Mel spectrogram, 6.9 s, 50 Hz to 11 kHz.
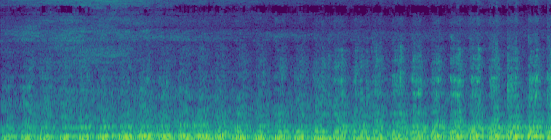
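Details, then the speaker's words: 1000 hp V8 police car with cast manifolds on the dyno, now firing on all eight cylinders after a dead cylinder was fixed: deep, steady, even idle with no skips; the following pull made 860 hp and 845 lb-ft. "okay it definitely sounds better now it definitely sounds better"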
